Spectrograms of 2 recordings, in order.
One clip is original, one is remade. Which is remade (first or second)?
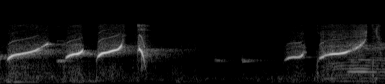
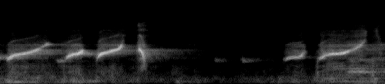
second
